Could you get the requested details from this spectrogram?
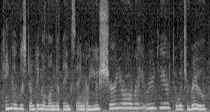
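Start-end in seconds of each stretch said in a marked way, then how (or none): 1.7-3.4 high, fretful motherly call; anxious calling. A narrator's reading. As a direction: keep checking on your child, pitched high. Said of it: "called Kanga anxiously".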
